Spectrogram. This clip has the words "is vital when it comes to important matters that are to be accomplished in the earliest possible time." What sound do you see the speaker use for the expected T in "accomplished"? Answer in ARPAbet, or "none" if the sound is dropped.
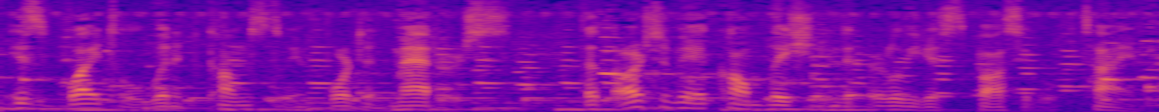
none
